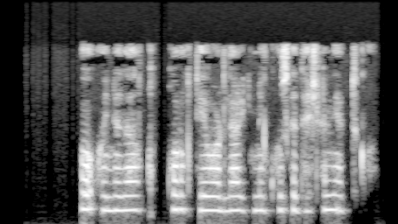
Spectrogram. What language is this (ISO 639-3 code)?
uzb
